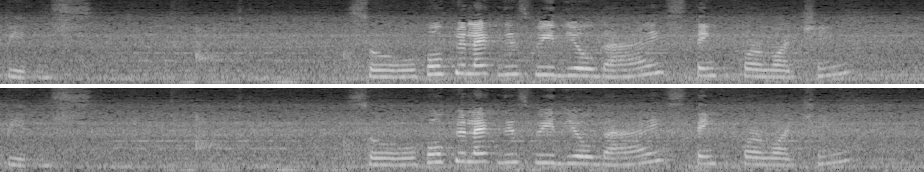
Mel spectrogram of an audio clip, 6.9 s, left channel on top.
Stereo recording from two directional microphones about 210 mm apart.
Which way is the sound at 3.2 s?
15° left (ahead or behind).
